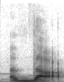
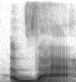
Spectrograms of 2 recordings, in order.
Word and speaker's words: the: And here again, a lot of people make the mistake of saying that, and this is not that. So to illustrate the word better, try to say fun. So this is the exact sound you have to make when you say the. So just let's get rid of this F and let's try to say thun, and then just say the, and that's it.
